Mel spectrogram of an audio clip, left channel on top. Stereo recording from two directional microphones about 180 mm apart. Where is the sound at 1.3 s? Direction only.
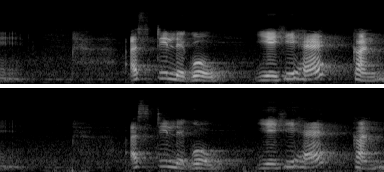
50° left (ahead or behind).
